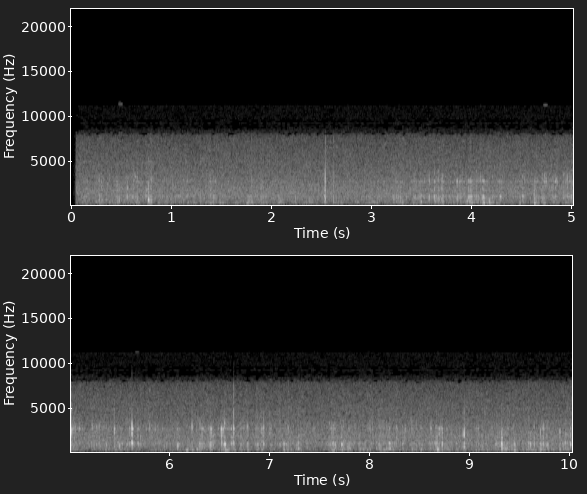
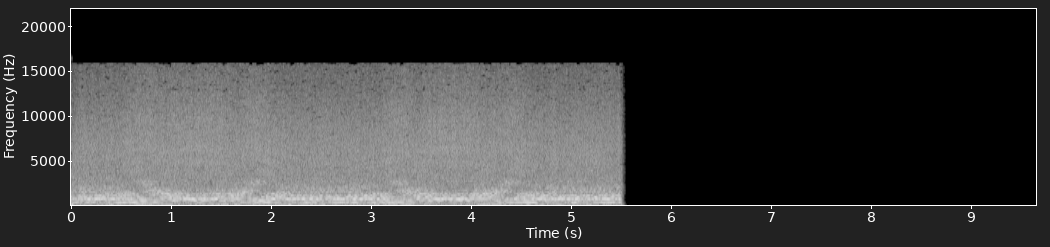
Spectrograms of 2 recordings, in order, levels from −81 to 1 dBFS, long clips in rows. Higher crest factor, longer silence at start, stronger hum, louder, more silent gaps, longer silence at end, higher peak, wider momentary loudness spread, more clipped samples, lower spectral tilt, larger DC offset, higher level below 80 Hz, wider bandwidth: first, 30 dB vs 14 dB; about the same, 0.05 s vs 0 s; neither; second, -28 LUFS vs -13 LUFS; neither; second, 0 s vs 4.15 s; about the same, 0 dBFS vs -2 dBFS; first, 8 LU vs 1 LU; neither; second, 0 dB/octave vs -2 dB/octave; neither; second, -76 dBFS vs -36 dBFS; second, 12 kHz vs 16 kHz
